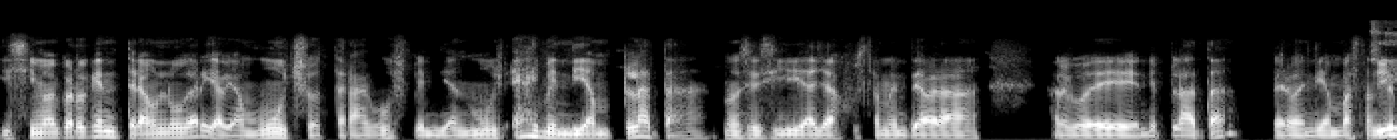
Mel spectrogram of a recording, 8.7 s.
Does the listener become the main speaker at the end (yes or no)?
yes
